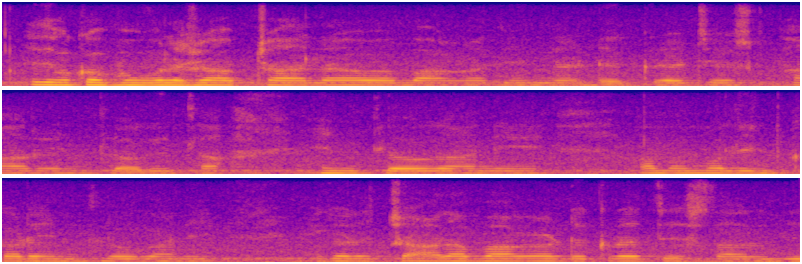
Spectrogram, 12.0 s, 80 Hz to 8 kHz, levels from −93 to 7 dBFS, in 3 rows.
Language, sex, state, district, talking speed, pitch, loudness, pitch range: Telugu, female, Telangana, Karimnagar, 115 wpm, 215 Hz, -19 LUFS, 210-220 Hz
